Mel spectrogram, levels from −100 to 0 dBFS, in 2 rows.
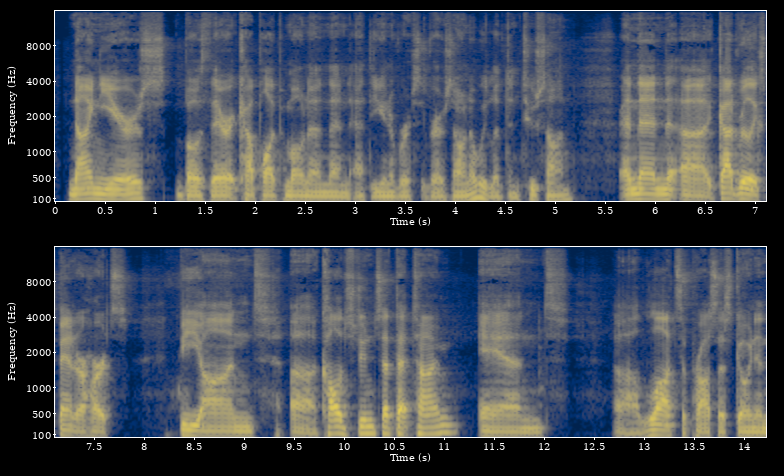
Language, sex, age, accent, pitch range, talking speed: English, male, 30-49, American, 75-95 Hz, 175 wpm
